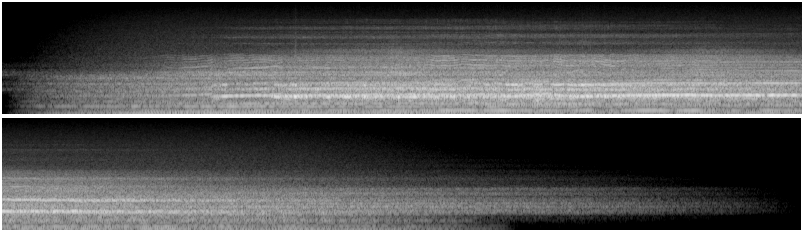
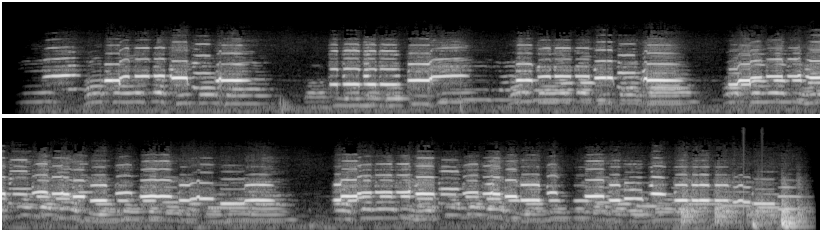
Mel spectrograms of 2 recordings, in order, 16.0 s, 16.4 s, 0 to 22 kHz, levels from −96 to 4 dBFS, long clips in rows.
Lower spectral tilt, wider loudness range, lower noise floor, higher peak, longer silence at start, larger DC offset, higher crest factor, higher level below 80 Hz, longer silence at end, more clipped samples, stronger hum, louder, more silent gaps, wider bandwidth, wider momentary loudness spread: first, -5.5 dB/octave vs -3 dB/octave; first, 17 LU vs 2 LU; first, -79 dBFS vs -46 dBFS; about the same, -2 dBFS vs -2 dBFS; first, 0.65 s vs 0.4 s; neither; about the same, 16 dB vs 12 dB; first, -40 dBFS vs -54 dBFS; first, 3.2 s vs 0.15 s; neither; neither; second, -16 LUFS vs -12 LUFS; neither; first, 10 kHz vs 7.8 kHz; first, 20 LU vs 8 LU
